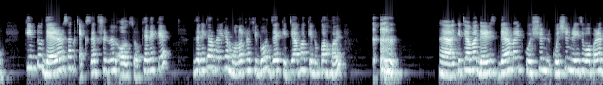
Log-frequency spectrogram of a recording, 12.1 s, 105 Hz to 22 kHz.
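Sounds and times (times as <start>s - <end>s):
person clearing throat: 7.4s - 8.0s.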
